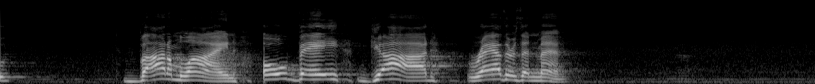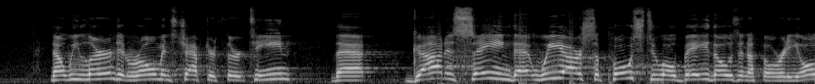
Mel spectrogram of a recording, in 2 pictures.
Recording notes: Recorded live at Alabama Full Gospel Fellowship - The Lighthouse. Join us live each week at Alabama Full Gospel Fellowship, 5329 Gravel Rd., Medina, New York 14103.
